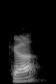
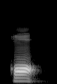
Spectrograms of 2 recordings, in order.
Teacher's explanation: زبان کا جو اینڈ ہوتا ہے نا, جڑ یہاں پیچھے کر کے, بالکل ٹھیک ہے, تو وہ اوپر کے تالو سے لگتی ہے. کاف کے لیے ذرا منہ کی طرف اور قاف کے لیے, موٹی آواز کے لیے ذرا پیچھے کی طرف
